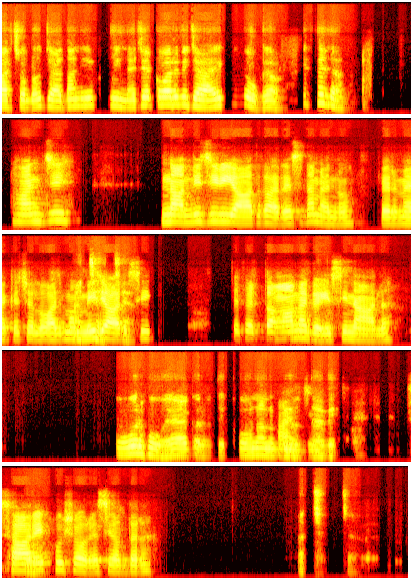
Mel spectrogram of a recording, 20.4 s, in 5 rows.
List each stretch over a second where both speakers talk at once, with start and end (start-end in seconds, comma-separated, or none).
none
